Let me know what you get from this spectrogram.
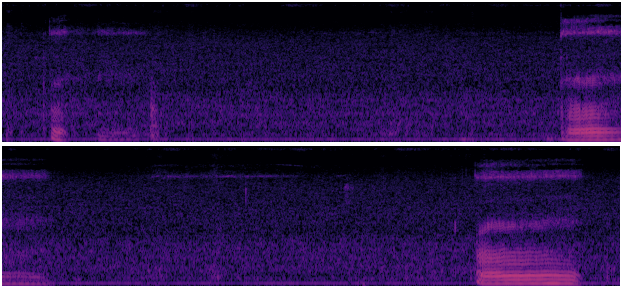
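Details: Indoor Shiba Inu asleep with its mouth open, giving three snores spaced several seconds apart: a short one early, then two longer, buzzy, harmonic rasps about a second each, over a steady low background hum.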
